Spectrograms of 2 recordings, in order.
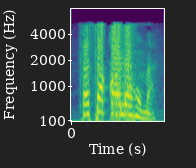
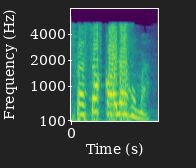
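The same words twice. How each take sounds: First: The vowel after the m is held long. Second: The vowel after the m is cut short. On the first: The speaker calls it right. "مد طبيعي بعد الميم، تمد في حركتين" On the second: The speaker calls it wrong. "ما تقوليش فسقى لهما"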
